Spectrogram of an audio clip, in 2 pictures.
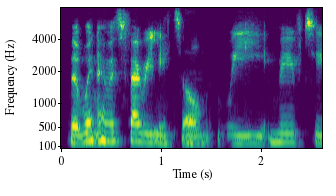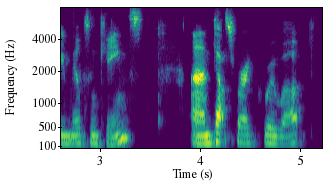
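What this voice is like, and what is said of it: Glasgow Scottish accent. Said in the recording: “I was actually born in Glasgow, as I'm sure you can tell by the accent.”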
